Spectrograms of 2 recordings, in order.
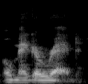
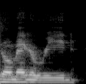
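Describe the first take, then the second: First: The last word rhymes with 'bed'. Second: The last word rhymes with 'seed'. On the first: It is a pun on having read books. "I thought it was a clever play on words" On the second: It is read as the present-tense verb. "most people see it and they pronounce it Omega Reed"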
